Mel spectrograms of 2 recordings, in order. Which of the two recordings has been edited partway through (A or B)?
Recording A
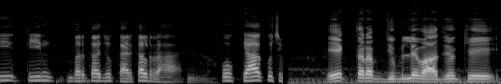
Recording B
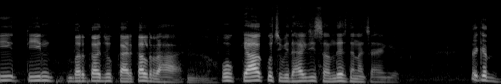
A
